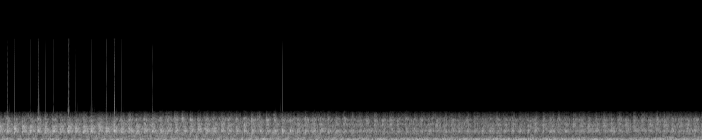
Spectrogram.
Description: got a noice like coming from the trans somewhere tht area dont noe wat it is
